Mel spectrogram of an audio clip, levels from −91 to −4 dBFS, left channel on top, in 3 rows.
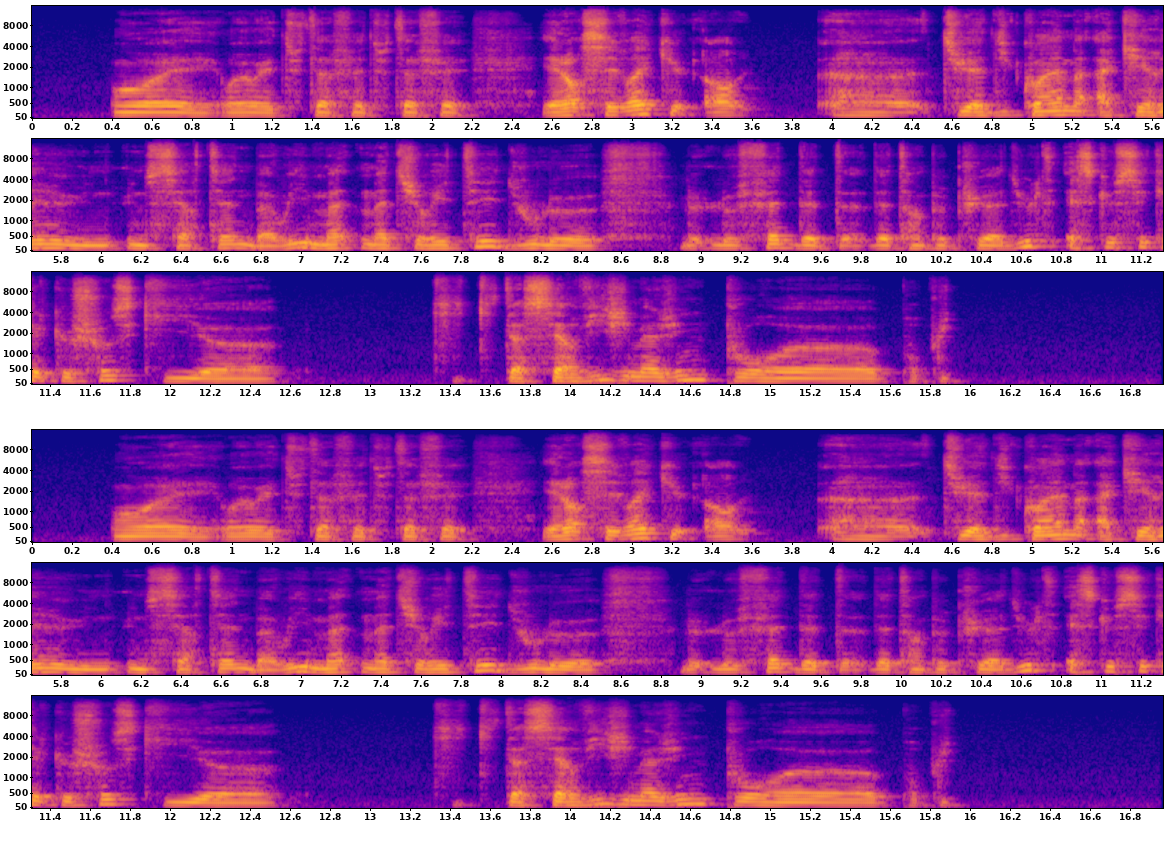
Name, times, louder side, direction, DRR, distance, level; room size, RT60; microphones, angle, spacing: voice 1, 0.4-3.6 3.9-12.5 13.3-15.9, left 1 dB, 25° left, 1.3 m, -26 dB
3.9 x 3.5 x 3.4 m
head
